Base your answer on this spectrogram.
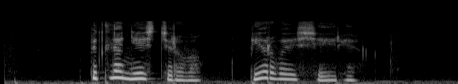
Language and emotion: Russian, sad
